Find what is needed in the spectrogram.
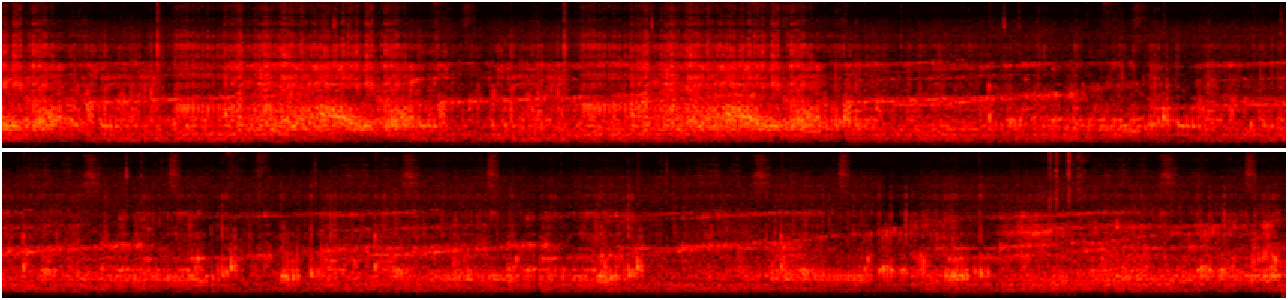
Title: Bunny girl stomach growling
